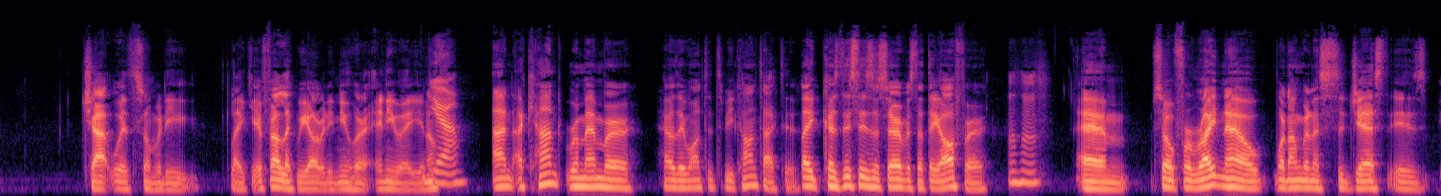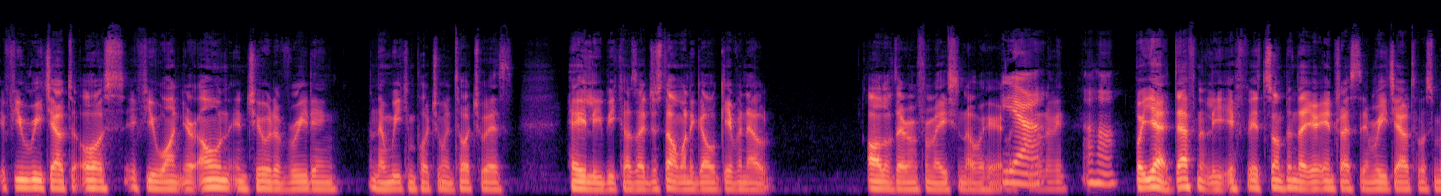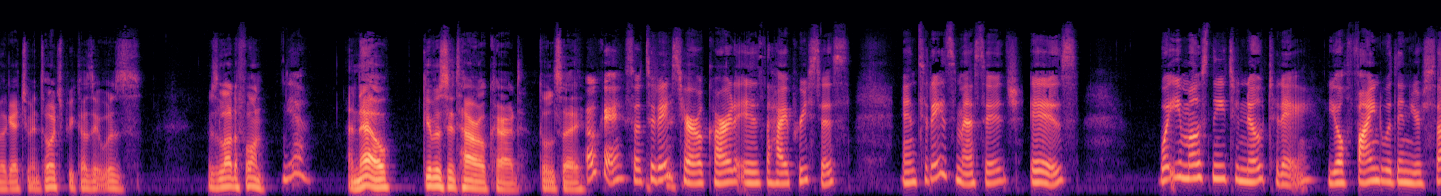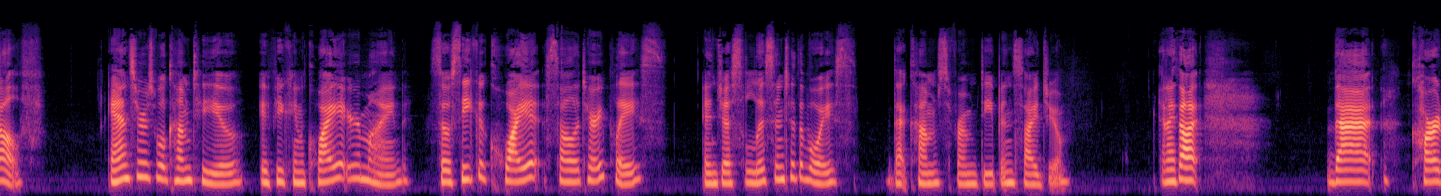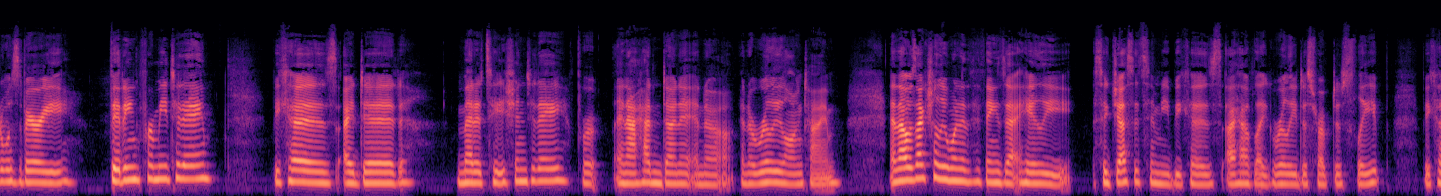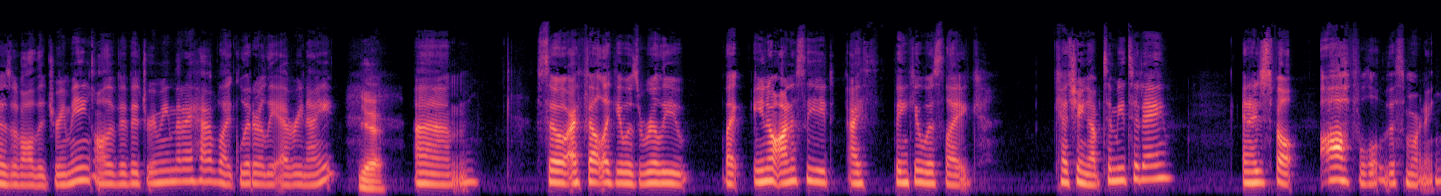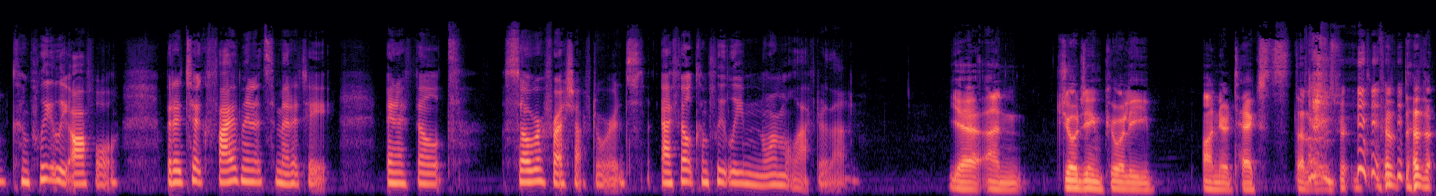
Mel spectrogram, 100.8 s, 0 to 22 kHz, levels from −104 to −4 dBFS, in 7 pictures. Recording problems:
none

